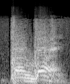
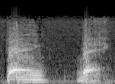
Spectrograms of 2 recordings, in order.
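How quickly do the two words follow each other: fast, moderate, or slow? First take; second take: moderate; slow. First: The two words come in an even, moderate rhythm. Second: The two words are spaced far apart, slowly. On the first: The speaker calls it right. "a good rhythmic, that's the 1-2" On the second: The speaker calls it wrong. "not a very slow"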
